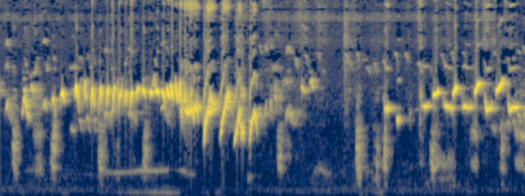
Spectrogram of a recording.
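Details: White-rumped shama song meant to rile a rival: a fast, even trill of repeated whistled notes, then tumbling slurred phrases, a brief quiet spell, and a final run of bright chirps.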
